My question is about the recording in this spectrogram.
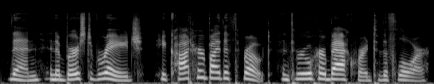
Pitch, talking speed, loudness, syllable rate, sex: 225 Hz, 265 wpm, -19 LUFS, 5.0 syllables/s, female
